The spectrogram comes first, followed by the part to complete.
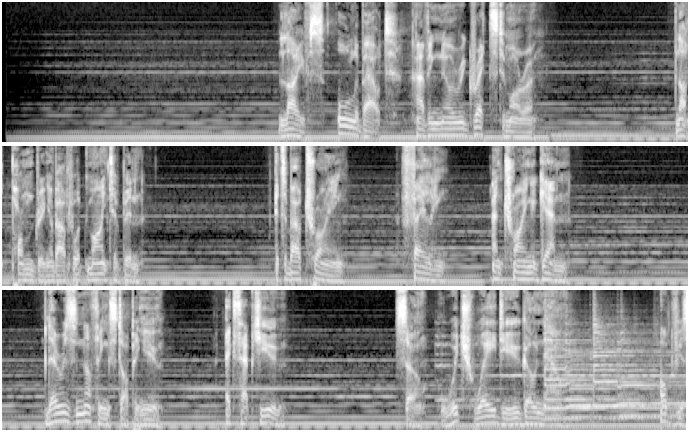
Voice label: promo uk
